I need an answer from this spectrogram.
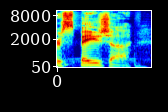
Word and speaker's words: Spasia: tracks behind them my name is spasia and we're brought to you by Anonymous dinosaur and rhymes with Asia it's time to appreciate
